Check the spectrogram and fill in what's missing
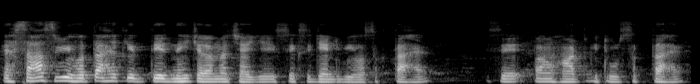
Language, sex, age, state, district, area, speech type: Urdu, male, 30-45, Bihar, Darbhanga, urban, spontaneous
